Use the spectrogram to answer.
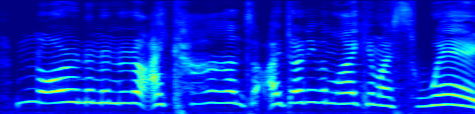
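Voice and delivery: very high-pitched panicky protest; flustered denial. Acted. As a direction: deny it frantically, high in the voice. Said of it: "you lied".

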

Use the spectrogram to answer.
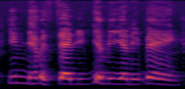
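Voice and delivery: put-on tearful little boy's protest; whiny, weepy child's voice; sputtering. A narrator's reading. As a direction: sputter it out while crying. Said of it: "he sputtered".

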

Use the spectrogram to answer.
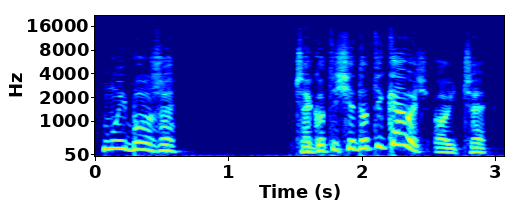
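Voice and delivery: high, dismayed outcry; loud, high-pitched daughter's exclamation; Anastazja exclaiming. A narrator's reading. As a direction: cry out at your father in a high voice. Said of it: "zawołała Anastazja".

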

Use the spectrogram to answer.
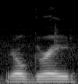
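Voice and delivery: GRANDE said as "grade"; one-syllable GRANDE, like "grade"; mispronounced GRANDE. Real, not acted. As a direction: say GRANDE to rhyme with "trade". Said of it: "forget how to pronounce Grande".

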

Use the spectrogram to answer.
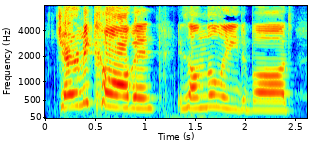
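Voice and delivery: loud, proud shout; big celebratory holler; triumphant announcement. Real, not acted. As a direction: proclaim your win to everyone. Announcing leaderboard success.

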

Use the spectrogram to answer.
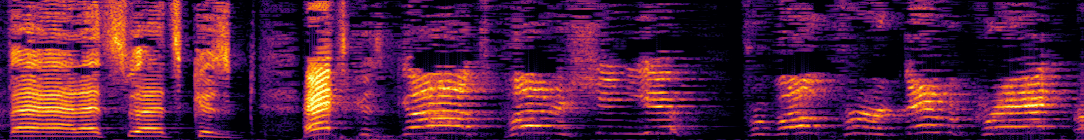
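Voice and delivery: high, shrieking mock voter voice; hammed-up gloating shout; a mocking red voter yells that God punishes blue voters. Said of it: "all the red people are gonna laugh".

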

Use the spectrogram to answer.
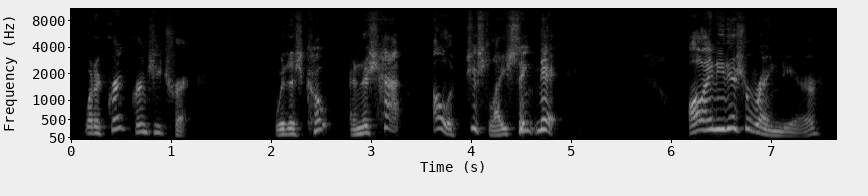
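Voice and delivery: chuckling Grinch. Acted. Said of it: "he chuckled and he clucked".

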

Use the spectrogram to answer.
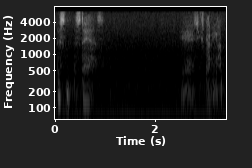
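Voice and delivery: hushed whisper, breath only. Acted. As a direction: whisper so the intruder can't hear.

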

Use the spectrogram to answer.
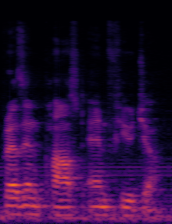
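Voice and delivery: usual speaking voice

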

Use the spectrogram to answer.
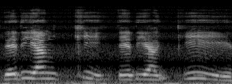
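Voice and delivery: usual speaking voice

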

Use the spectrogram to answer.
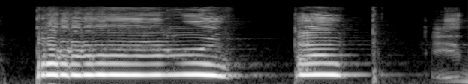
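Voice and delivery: high, loud imitated game sound; imitated beep. Imitating life points popping up, high mock beep.

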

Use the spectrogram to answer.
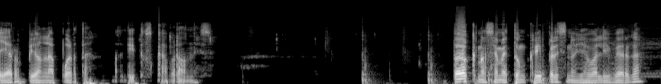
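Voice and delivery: ordinary delivery

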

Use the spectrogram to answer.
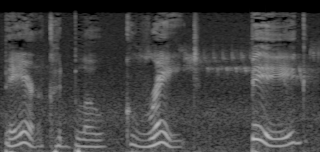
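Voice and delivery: gentle picture-book narration; reading to children. A narrator's reading. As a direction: read it like bedtime to little ones.

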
